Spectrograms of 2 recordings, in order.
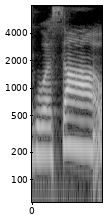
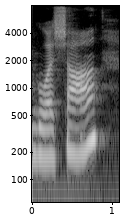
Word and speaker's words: Gua Sha: And you'll hear it pronounced Gua Sa or Gua Sha. I think both are correct. I've heard them used by native speakers interchangeably.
